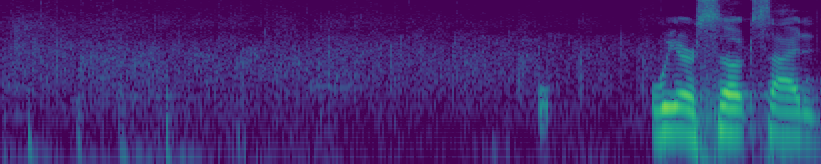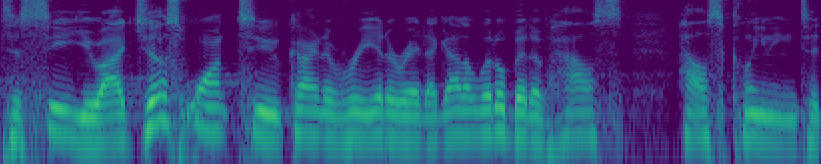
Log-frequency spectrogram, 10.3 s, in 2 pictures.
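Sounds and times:
audience applause, hand clapping: 0:00.0 - 0:04.5
speech: 0:03.4 - 0:10.2.

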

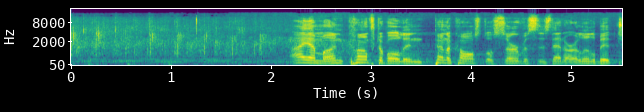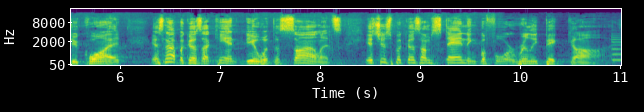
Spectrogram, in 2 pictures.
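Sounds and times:
audience hand clapping applause: 0:00.0 - 0:02.6
speech: 0:02.2 - 0:10.9.

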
